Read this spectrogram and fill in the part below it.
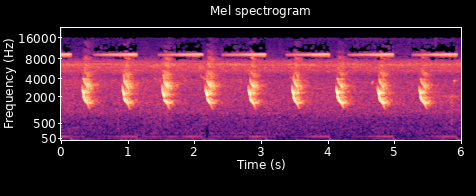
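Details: Yapping call of a male golden dove: eight crisp, descending yelps spaced about 0.6 to 0.7 seconds apart, loud and even against a thin background hiss.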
